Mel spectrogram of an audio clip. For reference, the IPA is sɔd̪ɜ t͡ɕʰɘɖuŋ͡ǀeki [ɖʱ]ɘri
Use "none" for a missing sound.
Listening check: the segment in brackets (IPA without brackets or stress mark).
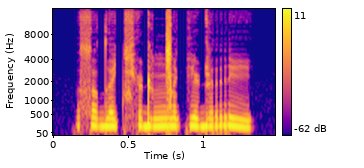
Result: ɖ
